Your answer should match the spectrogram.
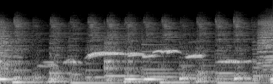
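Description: A person whistles a bright, wavering melody line over a steady musical backing with a bouncing bass and light rhythmic beat, the whistle clear and prominent throughout.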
